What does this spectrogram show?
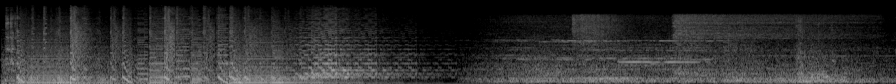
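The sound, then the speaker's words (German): A U-Bahn subway train ride from inside the car, travelling across half the network toward Buchenau: steady low rumble and rattling, screeching metallic tones early on, a brief lull midway, then the rolling noise picks up again. No voices. “Und dazu müssen wir mit der U-Bahn oder überhaupt einem öffentlichen Verkehrsmittel, ich habe mittlerweile große Zweifel, ob diese U-Bahn wirklich so weit reicht, ähm, nach Buchenau fahren.”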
